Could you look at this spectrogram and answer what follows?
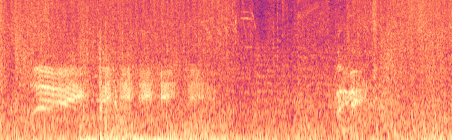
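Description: A mechanism forced open in the Guardians of the Galaxy video game, a loud grinding, ratcheting clatter over a heavy low rumble, with a faint voice briefly in the mix.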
